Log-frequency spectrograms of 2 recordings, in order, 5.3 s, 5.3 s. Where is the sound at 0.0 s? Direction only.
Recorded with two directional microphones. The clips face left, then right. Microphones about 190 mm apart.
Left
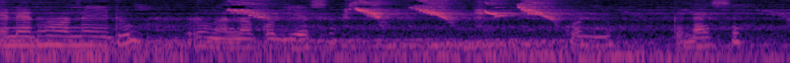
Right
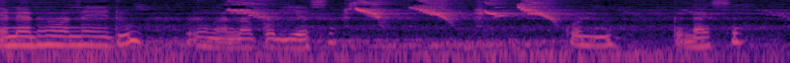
35° right (ahead or behind).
